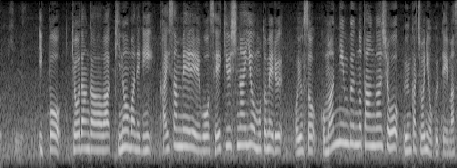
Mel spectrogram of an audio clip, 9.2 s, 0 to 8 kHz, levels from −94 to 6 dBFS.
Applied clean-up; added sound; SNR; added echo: none; none; none; none.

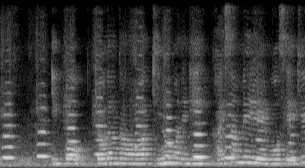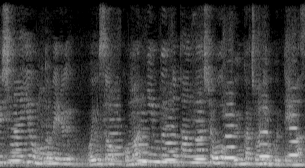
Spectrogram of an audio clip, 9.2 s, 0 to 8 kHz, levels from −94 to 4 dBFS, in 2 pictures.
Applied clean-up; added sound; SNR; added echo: none; Wind instrument, woodwind instrument; 0 dB; reverberation time 0.6 s.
